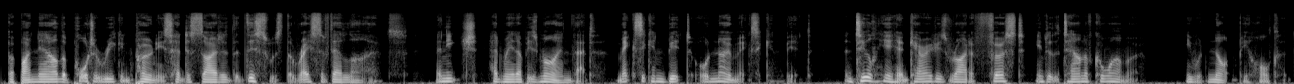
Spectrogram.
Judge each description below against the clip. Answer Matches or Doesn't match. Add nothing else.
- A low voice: Matches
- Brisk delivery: Matches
